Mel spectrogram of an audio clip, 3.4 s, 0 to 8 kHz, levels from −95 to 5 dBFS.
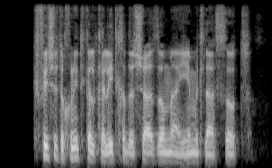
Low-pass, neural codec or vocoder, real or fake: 7.2 kHz; vocoder, 24 kHz, 100 mel bands, Vocos; fake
